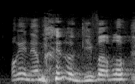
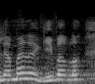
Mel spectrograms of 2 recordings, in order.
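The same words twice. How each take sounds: First: Laughing, loud slip of the tongue; wrong words. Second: Retold wrong words. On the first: Retold or imitated. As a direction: blurt the mix-up, laughing. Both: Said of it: "it came out the wrong way".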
